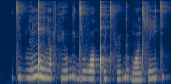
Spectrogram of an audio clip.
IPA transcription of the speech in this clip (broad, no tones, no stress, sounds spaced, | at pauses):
tʲ ʉ b ʎ ʏ ŋ͡ǃ ũ ʎ ɔ̃ ɬ fʲ u bʲ u dʲ u v ɔ ǃʰ ʉ tʲ f ʉ ɡ ʉ b ɔ̃ d ɬ i tʲ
